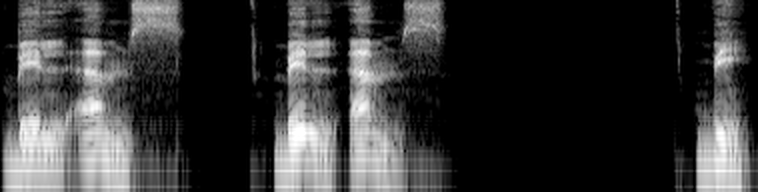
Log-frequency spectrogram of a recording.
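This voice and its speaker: Male teacher, Egyptian accent, dictating very slowly at a medium pitch, repeating each word and syllable deliberately. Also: expressive, breathy edge. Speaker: literacy teacher. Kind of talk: slow dictation lesson, sounding out words by syllable.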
